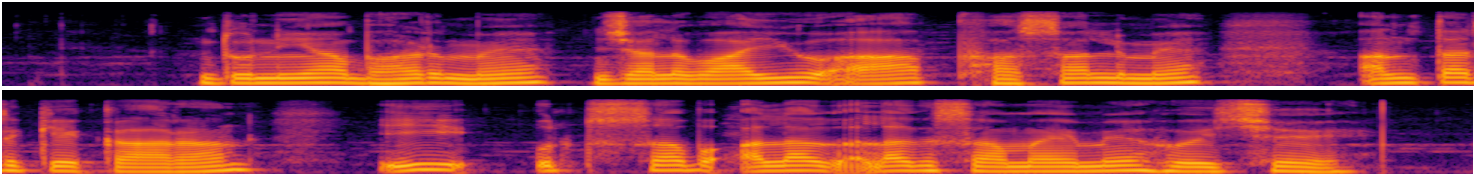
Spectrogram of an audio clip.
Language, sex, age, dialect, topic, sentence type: Maithili, male, 51-55, Eastern / Thethi, agriculture, statement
